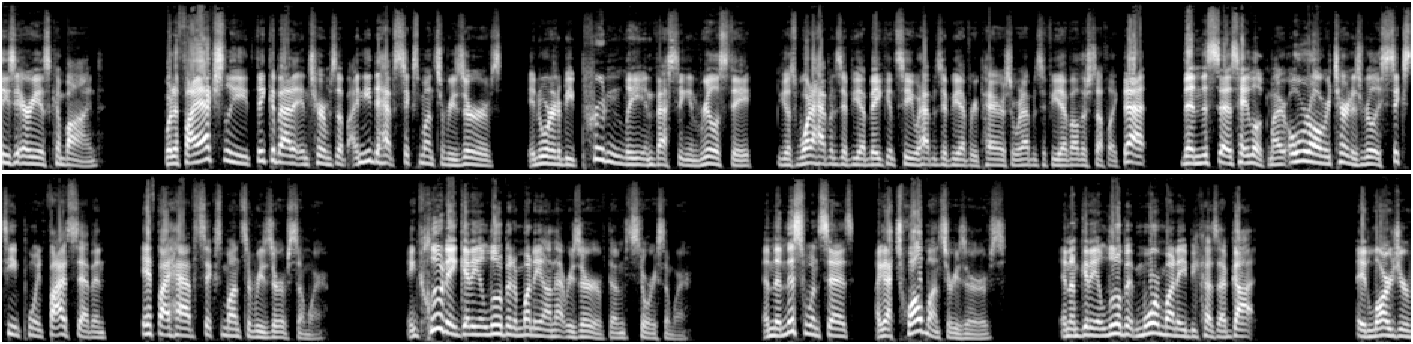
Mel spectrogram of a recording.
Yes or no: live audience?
yes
